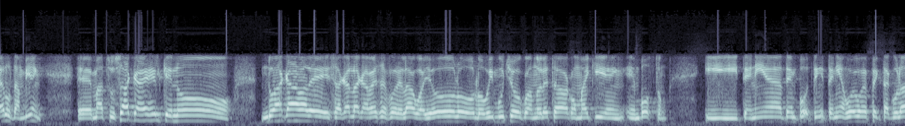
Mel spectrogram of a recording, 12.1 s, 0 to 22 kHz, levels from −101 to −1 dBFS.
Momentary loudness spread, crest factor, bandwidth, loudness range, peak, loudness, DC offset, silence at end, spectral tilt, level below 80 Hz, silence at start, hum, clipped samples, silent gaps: 8 LU; 16 dB; 14.5 kHz; 2 LU; -2 dBFS; -18 LUFS; under 0.1%; 0 s; -5.5 dB/octave; -62 dBFS; 0 s; none; under 0.1%; none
